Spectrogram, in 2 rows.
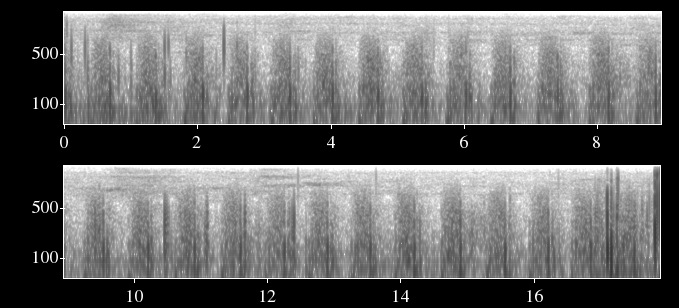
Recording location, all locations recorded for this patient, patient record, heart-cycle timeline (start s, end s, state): pulmonary valve (PV)
aortic valve (AV)+pulmonary valve (PV)+tricuspid valve (TV)+mitral valve (MV)
#Age: Adolescent
#Sex: Male
#Height: 151.0 cm
#Weight: 53.6 kg
#Pregnancy status: False
#Murmur: Present
#Murmur locations: aortic valve (AV)+mitral valve (MV)+pulmonary valve (PV)+tricuspid valve (TV)
#Most audible location: pulmonary valve (PV)
#Systolic murmur timing: Holosystolic
#Systolic murmur shape: Plateau
#Systolic murmur grading: III/VI or higher
#Systolic murmur pitch: Medium
#Systolic murmur quality: Blowing
#Diastolic murmur timing: nan
#Diastolic murmur shape: nan
#Diastolic murmur grading: nan
#Diastolic murmur pitch: nan
#Diastolic murmur quality: nan
#Outcome: Abnormal
#Campaign: 2015 screening campaign
0.00	0.78	unannotated
0.78	1.08	diastole
1.08	1.21	S1
1.21	1.34	systole
1.34	1.48	S2
1.48	1.80	diastole
1.80	1.90	S1
1.90	2.04	systole
2.04	2.18	S2
2.18	2.41	diastole
2.41	2.64	S1
2.64	2.70	systole
2.70	2.82	S2
2.82	3.08	diastole
3.08	3.18	S1
3.18	3.36	systole
3.36	3.52	S2
3.52	3.74	diastole
3.74	3.84	S1
3.84	3.99	systole
3.99	4.16	S2
4.16	4.41	diastole
4.41	4.54	S1
4.54	4.68	systole
4.68	4.80	S2
4.80	5.05	diastole
5.05	5.19	S1
5.19	5.34	systole
5.34	5.48	S2
5.48	5.73	diastole
5.73	5.83	S1
5.83	6.00	systole
6.00	6.14	S2
6.14	6.39	diastole
6.39	6.51	S1
6.51	6.68	systole
6.68	6.80	S2
6.80	7.08	diastole
7.08	7.19	S1
7.19	7.38	systole
7.38	7.52	S2
7.52	7.85	diastole
7.85	7.96	S1
7.96	8.14	systole
8.14	8.26	S2
8.26	8.56	diastole
8.56	8.70	S1
8.70	8.82	systole
8.82	8.94	S2
8.94	9.23	diastole
9.23	9.36	S1
9.36	9.47	systole
9.47	9.59	S2
9.59	9.87	diastole
9.87	10.06	S1
10.06	10.16	systole
10.16	10.32	S2
10.32	10.59	diastole
10.59	10.74	S1
10.74	10.89	systole
10.89	11.02	S2
11.02	11.30	diastole
11.30	11.42	S1
11.42	11.56	systole
11.56	11.72	S2
11.72	11.96	diastole
11.96	12.14	S1
12.14	12.20	systole
12.20	12.34	S2
12.34	12.56	diastole
12.56	12.70	S1
12.70	12.88	systole
12.88	13.00	S2
13.00	13.23	diastole
13.23	13.40	S1
13.40	13.50	systole
13.50	13.66	S2
13.66	13.88	diastole
13.88	13.98	S1
13.98	14.17	systole
14.17	14.36	S2
14.36	14.58	diastole
14.58	14.74	S1
14.74	14.88	systole
14.88	15.02	S2
15.02	15.26	diastole
15.26	15.41	S1
15.41	15.50	systole
15.50	15.64	S2
15.64	15.90	diastole
15.90	16.01	S1
16.01	16.16	systole
16.16	16.30	S2
16.30	16.56	diastole
16.56	17.90	unannotated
